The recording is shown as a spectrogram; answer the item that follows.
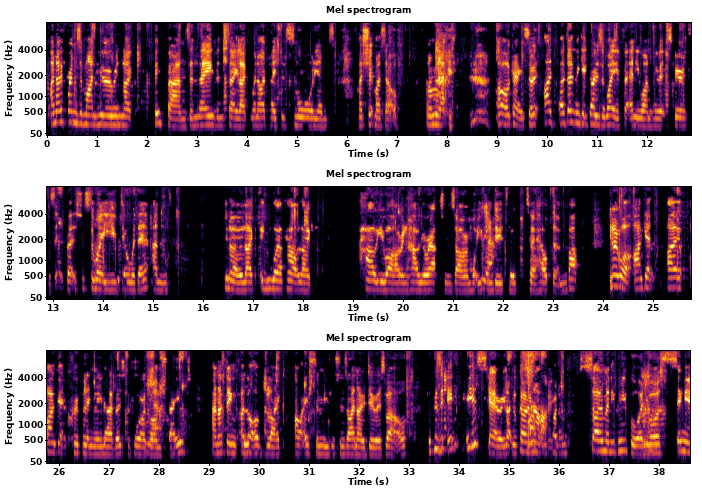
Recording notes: Recorded live from our Instagram Live Chat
